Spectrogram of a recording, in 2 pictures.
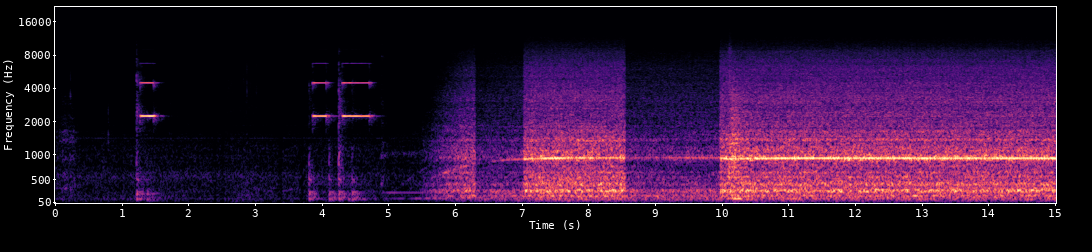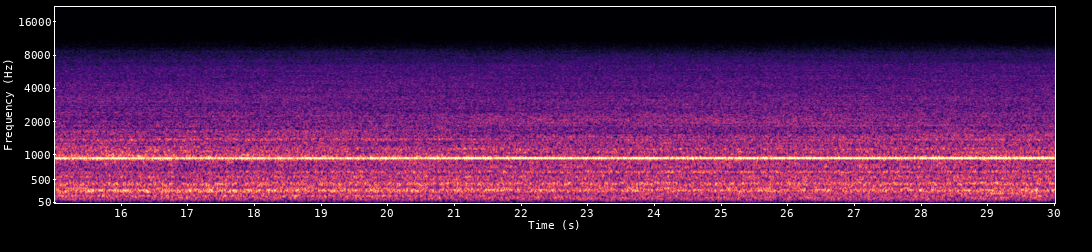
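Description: COLZER commercial dehumidifier being switched on: its control panel beeps once, then twice a few seconds later. About six seconds in the fan starts, building up in steps, and from about ten seconds on the unit runs loudly and steadily, a rush of air with a constant whine.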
